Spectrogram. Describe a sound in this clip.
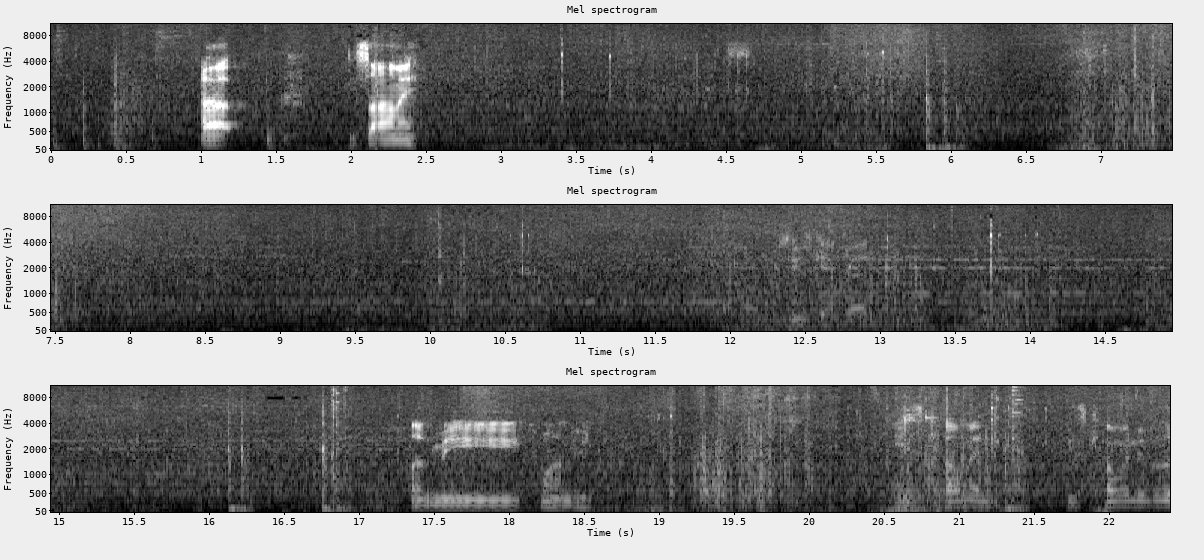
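Waves wash and churn against a wooden ship's hull.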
